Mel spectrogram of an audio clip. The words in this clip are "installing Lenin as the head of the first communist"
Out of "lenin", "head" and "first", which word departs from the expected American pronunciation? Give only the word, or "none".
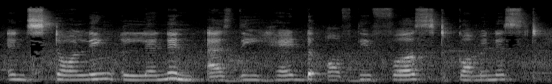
none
